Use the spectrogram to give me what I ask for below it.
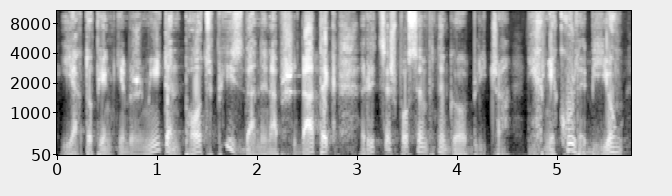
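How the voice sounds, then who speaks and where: A man voicing a blustering, excitable peasant squire in a loud, folksy way, reading an audiobook. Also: a bass voice, normal speed, slightly rough, full character voice.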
